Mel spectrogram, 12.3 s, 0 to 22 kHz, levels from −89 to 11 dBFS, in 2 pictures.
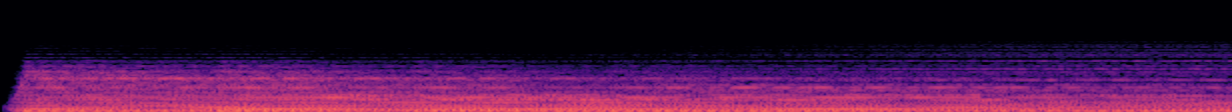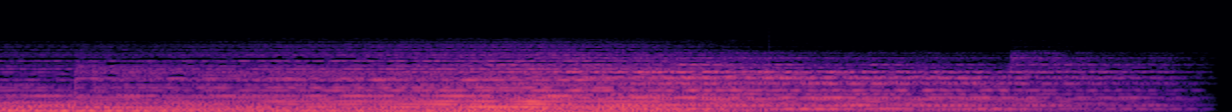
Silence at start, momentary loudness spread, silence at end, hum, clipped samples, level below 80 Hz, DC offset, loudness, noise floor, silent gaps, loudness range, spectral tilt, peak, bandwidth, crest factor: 0 s; 10 LU; 0.05 s; none; under 0.1%; -32 dBFS; under 0.1%; -28 LUFS; -47 dBFS; none; 5 LU; -11.5 dB/octave; -12 dBFS; 4.6 kHz; 14 dB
